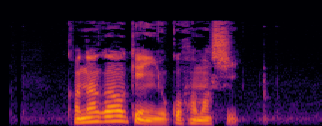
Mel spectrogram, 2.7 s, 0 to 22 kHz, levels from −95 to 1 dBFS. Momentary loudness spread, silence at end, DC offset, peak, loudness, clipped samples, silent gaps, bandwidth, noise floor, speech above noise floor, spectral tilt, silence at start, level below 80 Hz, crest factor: 7 LU; 0.75 s; under 0.1%; -8 dBFS; -24 LUFS; under 0.1%; none; 11.5 kHz; -58 dBFS; 34 dB; -5 dB/octave; 0.6 s; -54 dBFS; 18 dB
